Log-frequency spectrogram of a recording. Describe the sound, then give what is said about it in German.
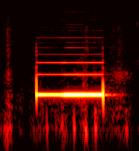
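A telephone call's ringing tone sounds as a single steady electronic beep lasting about one second, clear and even, with only faint murmurs before and after it. “So, with this picture that she posted, let me call her right now.”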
